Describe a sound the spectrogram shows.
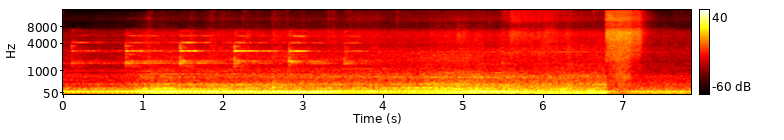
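Diesel locomotives rumble loudly past close by.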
